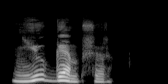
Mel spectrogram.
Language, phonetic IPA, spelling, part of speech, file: Russian, [ˌnʲju ˈɡɛmpʂɨr], Нью-Гэмпшир, proper noun, Ru-Нью-Гэмпшир.ogg
- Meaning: New Hampshire (a state of the United States)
